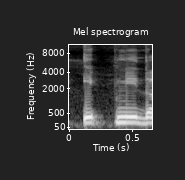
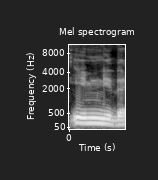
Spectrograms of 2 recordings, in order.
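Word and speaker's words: 입니다: এটা হলো ইপনিদা উচ্চারণ হবে, হর্ষায় প ইপনিদা, কিন্তু বিয়োগ বা সিমের পর যদি নিয়ন থাকে তা বিয়োগটা ময়ের মতো উচ্চারণ হবে বা সিমির নিয়মে। তাহলে হবে ইমিনস ইমনিদা, ইমনিদা অর্থ এম ইজার, হয় অর্থে ব্যবহৃত হয়।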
